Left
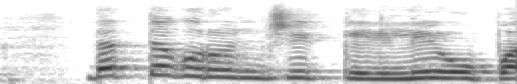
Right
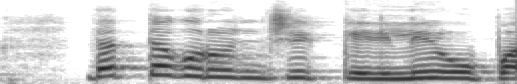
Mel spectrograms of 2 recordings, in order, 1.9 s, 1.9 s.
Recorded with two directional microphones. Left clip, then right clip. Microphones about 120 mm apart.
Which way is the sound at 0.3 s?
25° right (ahead or behind).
